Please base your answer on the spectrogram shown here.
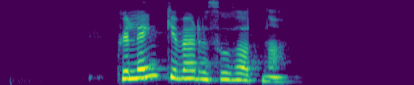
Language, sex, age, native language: Icelandic, female, 10, Icelandic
